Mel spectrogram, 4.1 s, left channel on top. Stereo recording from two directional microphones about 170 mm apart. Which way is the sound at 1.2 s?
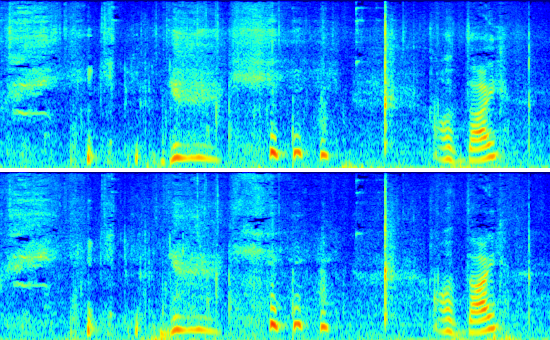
20° left (ahead or behind).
